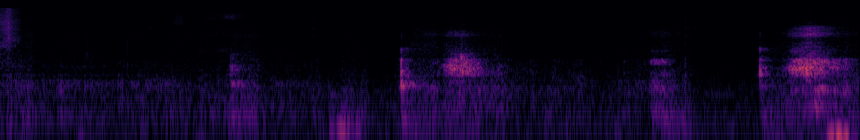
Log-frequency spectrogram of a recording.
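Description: Square-notch trowel scraping across wet epoxy on a board, a few faint, separate scrapes and rubs.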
